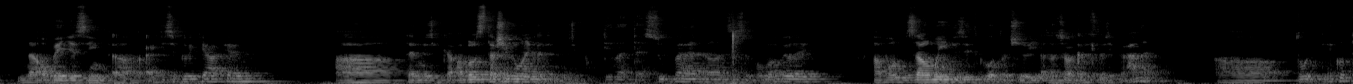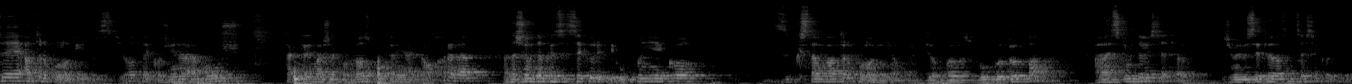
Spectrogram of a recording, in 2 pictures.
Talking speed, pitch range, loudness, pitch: 195 wpm, 95-125 Hz, -41 LUFS, 115 Hz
